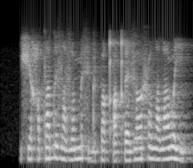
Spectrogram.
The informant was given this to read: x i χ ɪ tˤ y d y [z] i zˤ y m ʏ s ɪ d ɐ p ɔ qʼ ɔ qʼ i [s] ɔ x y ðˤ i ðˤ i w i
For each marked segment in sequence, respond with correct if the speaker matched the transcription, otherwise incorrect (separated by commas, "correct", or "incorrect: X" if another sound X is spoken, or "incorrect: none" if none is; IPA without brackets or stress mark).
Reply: correct, incorrect: z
